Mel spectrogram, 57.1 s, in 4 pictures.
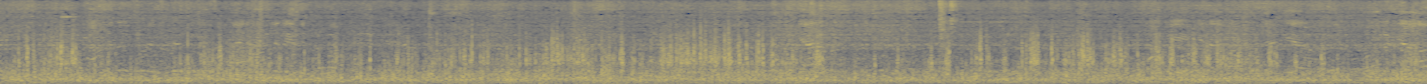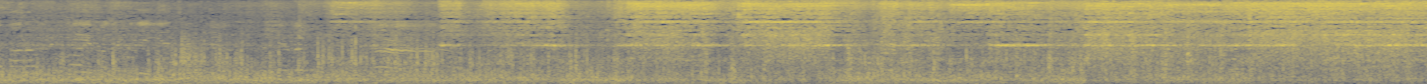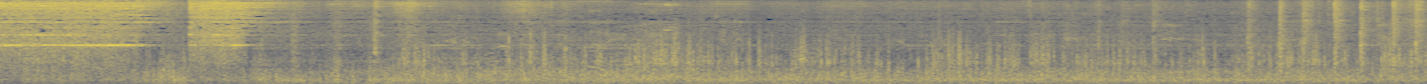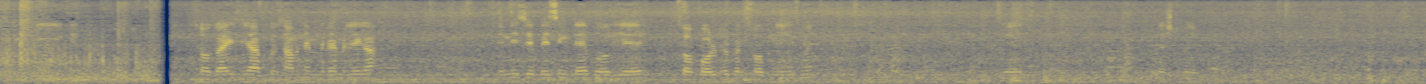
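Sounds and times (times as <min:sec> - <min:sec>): train rumbling at speed: 0:00.0 - 0:57.0
wheels clacking on rails: 0:00.0 - 0:57.0
wind buffeting microphone: 0:00.0 - 0:57.0
high wheel squeal: 0:17.3 - 0:31.4.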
